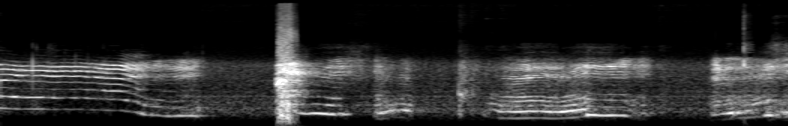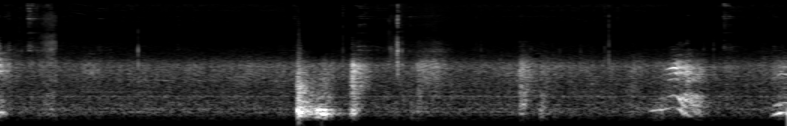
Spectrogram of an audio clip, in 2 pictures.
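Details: Blizzard, a neutered male Siberian husky puppy having trouble climbing stairs, starts with a falling whine, then gives shorter wavering whimpers among scrapes, thumps and clicking noises indoors.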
